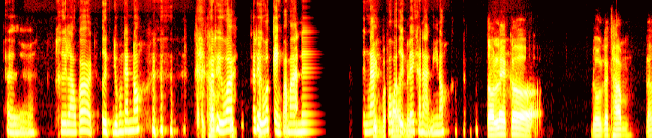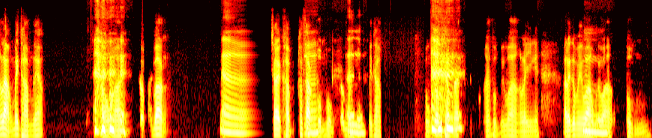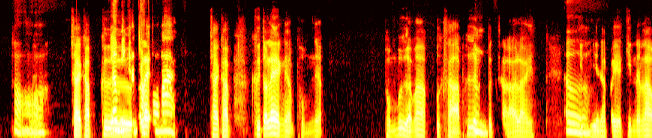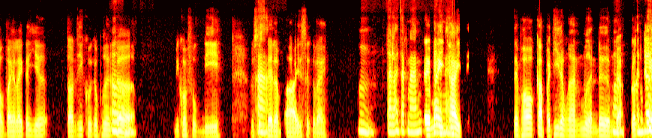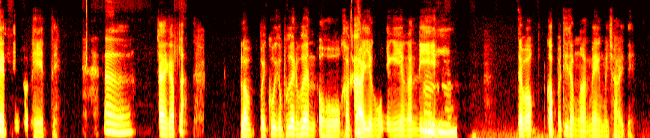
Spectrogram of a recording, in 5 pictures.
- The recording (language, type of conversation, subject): Thai, unstructured, คุณรับมือกับความไม่ยุติธรรมในที่ทำงานอย่างไร?
- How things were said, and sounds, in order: chuckle; other background noise; distorted speech; chuckle; chuckle; chuckle; unintelligible speech; tapping; mechanical hum; laughing while speaking: "เดิม"; static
